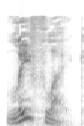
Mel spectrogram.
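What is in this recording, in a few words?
"leaflike", English, British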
